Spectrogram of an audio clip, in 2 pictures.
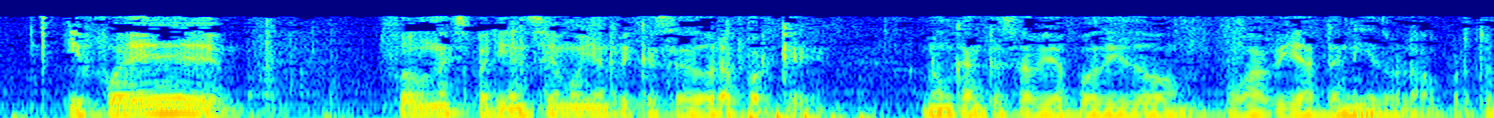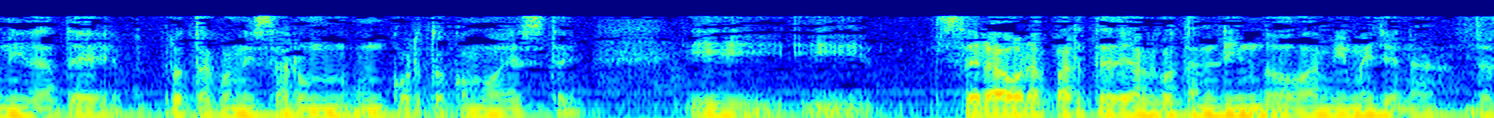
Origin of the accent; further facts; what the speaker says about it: Colombia; also born or lived in Putumayo / Ecuador; no tengo el acento y eso lo digo a todo el que me escucha porque nací en el Putumayo, pero me crié en muchas partes de Colombia y aquí en Ecuador también he estado como en tránsito.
